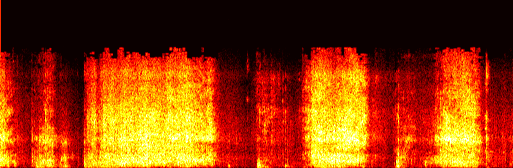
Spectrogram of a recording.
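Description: Skis sliding and scraping through soft snow, a long hiss with each turn, about four turns with short gaps between them.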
